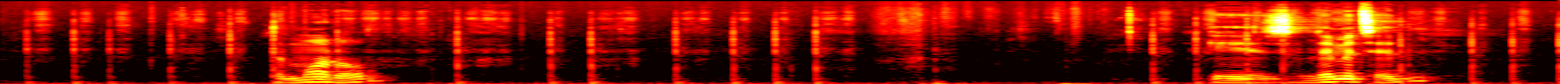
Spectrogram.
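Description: Pen or pencil scratching across paper while working out a quadratic maths model, a steady run of short scratchy strokes throughout, with a voice talking briefly at the start and near the end.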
